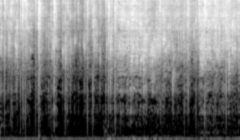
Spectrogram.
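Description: Oil with mustard seeds and asafoetida sizzles steadily in a pan, a dense continuous frying hiss with scattered pops and crackles as the seeds spit, close up and without voices.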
